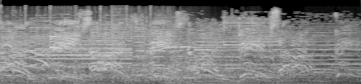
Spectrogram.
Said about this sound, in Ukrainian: коли на тій же Михайлівській площі без жодних закликів і попередніх анонсів зібралось кілька тисяч людей, які вийшли продемонструвати незгоду з діями влади, і сотні автомобілів гудками закликали не мовчати і їхали вглиб столиці. Так зазвучав майдан.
